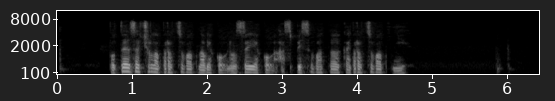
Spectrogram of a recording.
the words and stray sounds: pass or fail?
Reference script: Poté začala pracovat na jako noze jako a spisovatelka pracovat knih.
pass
